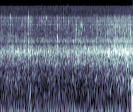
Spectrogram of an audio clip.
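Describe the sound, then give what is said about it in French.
Soft, steady wash of shallow sea waves lapping onto a beach and around the ankles of someone standing in the water, a continuous gentle hiss and trickle with a slight swell at the very end, with no voices. “La caresse des vagues qui se déposent sur la plage vient enrouler doucement autour de nos chevilles”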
